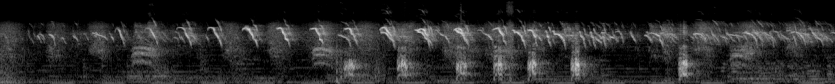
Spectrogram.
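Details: Little chicken chicks playing, giving loud, clear, downward-slurred peeps in rapid succession, nearly three per second, some with a fuller lower chirp, over a quiet background.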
